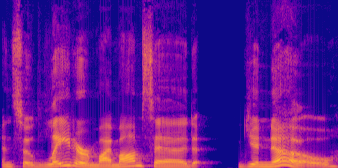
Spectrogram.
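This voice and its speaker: A woman with an American accent and an unremarkable speaking voice, lively in intonation, on a very clean recording with a silent background. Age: 40s. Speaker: podcast co-host. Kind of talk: casual chat.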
